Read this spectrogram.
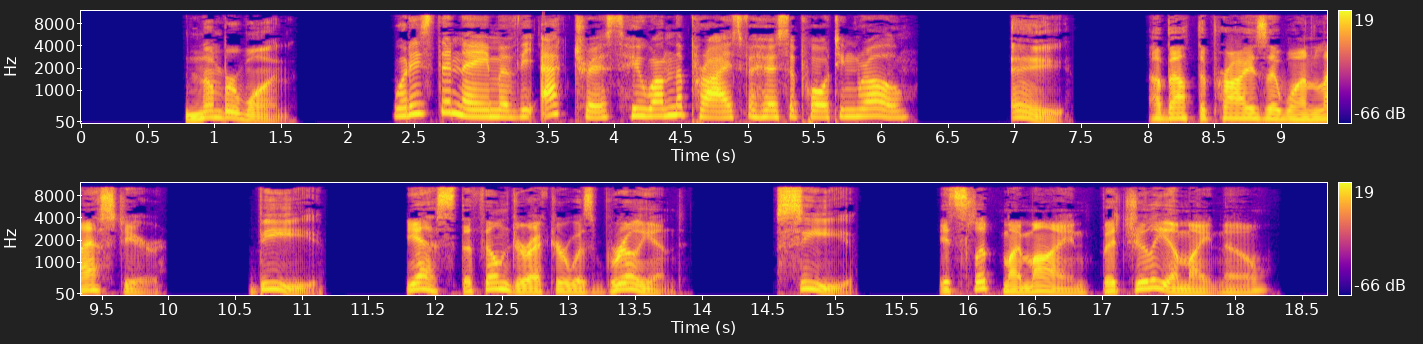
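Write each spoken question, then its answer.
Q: What is the name of the actress who won the prize for her supporting role?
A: C: It slipped my mind, but Julia might know.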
